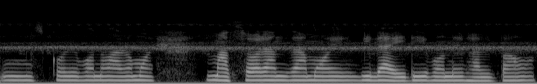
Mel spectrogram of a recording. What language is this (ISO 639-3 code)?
asm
